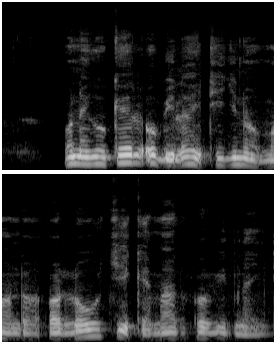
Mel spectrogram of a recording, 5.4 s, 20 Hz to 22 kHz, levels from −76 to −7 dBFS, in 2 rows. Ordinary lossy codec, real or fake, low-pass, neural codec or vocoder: none; fake; none; vocoder, 44.1 kHz, 128 mel bands, Pupu-Vocoder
